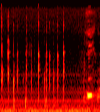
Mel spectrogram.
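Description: A quick, irregular run of tongue clicks made with the mouth, several a second, ending near the end in one short, loud vocal squeak.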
